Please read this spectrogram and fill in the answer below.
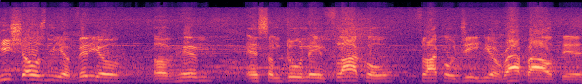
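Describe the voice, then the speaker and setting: Noticeable background noise and audible room echo surround a man with a fairly high pitch. He speaks at a moderate pace with ordinary pitch variation. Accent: American. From New York City, Washington Heights. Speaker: rapper. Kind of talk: casual interview. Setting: restaurant.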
